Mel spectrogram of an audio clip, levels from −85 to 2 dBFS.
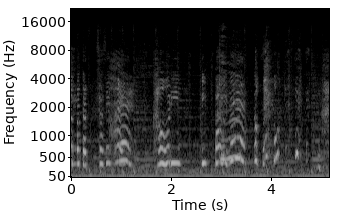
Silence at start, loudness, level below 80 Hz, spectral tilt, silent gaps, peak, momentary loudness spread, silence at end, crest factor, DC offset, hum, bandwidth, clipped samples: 0 s; -34 LUFS; -50 dBFS; -5.5 dB/octave; none; -20 dBFS; 12 LU; 0 s; 16 dB; under 0.1%; none; 15.5 kHz; under 0.1%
